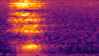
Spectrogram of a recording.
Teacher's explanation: Ha memiliki sifat hams. Ya, hams ini lawannya jahar. Kalau hams nafas berhembus.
